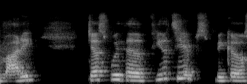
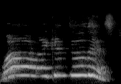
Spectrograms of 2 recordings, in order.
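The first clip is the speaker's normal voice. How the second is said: much higher, gushing beginner; mock amazement. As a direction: imitate a thrilled newbie. Mocking eager beginner students.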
